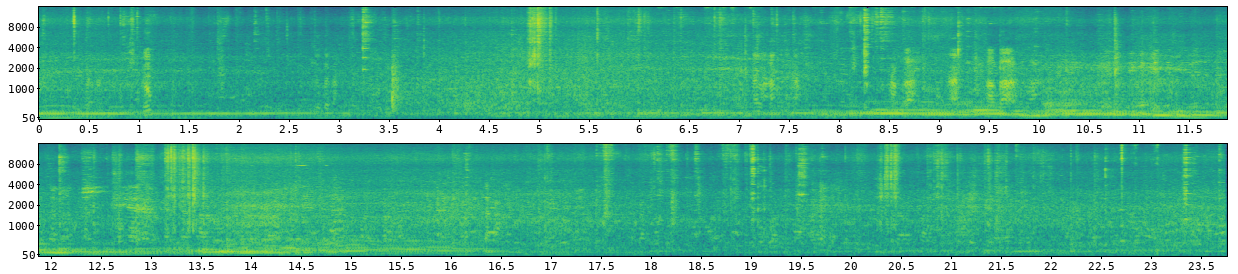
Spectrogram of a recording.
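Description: A metal fork scrapes and clinks against a plate.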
